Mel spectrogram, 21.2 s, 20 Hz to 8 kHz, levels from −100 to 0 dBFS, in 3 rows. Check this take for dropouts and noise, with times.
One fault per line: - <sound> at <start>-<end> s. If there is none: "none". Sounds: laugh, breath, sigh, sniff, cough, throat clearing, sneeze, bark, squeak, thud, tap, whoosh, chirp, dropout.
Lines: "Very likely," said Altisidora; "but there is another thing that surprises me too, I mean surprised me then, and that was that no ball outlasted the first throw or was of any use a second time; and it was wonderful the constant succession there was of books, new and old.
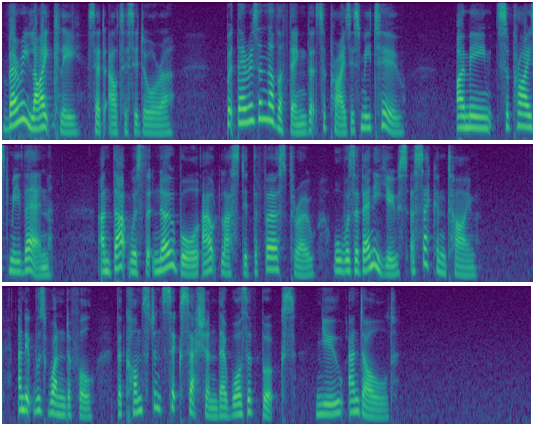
none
